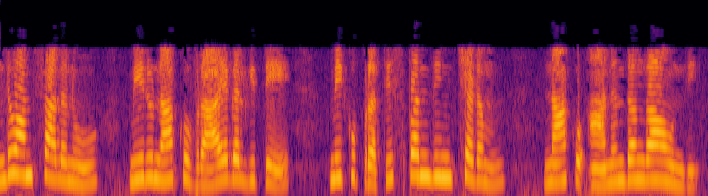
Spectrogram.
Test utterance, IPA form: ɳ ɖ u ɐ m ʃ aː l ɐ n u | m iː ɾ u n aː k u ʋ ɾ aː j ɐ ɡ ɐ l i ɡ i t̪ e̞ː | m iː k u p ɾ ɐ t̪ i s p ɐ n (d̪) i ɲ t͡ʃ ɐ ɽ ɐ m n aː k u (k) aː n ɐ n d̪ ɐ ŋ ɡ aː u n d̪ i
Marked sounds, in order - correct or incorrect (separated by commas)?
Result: correct, incorrect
